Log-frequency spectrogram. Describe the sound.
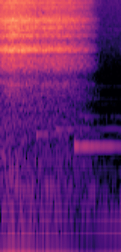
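A voice imitates a long, deep sniffing inhale: a single noisy, airy breath drawn in for over a second before stopping abruptly. It imitates a man who has caught a scent and draws in breath again.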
